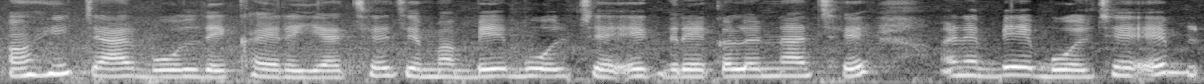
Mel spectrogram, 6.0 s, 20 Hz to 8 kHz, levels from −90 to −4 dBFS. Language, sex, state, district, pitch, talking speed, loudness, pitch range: Gujarati, female, Gujarat, Gandhinagar, 220 Hz, 210 wpm, -13 LUFS, 205-235 Hz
